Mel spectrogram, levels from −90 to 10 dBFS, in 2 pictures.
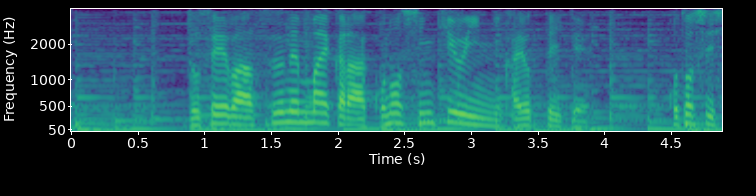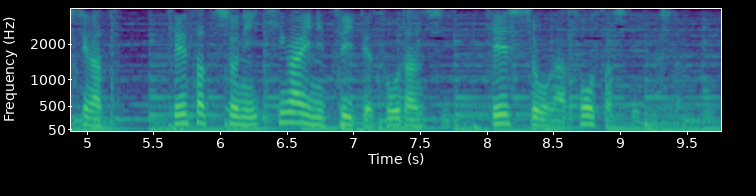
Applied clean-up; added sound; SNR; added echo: none; none; none; none.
